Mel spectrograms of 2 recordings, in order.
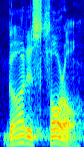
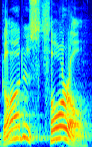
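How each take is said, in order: First: Said in the usual way. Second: Thorough stressed, higher and louder; emphatic stress. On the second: Shown as a demonstration. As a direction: lean hard on thorough as a preacher.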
